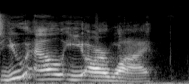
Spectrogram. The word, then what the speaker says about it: Ulery: Jordan, I'm not sure how to say his last name. Ullery? It's Ulery.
